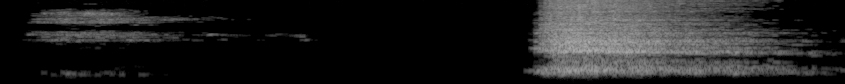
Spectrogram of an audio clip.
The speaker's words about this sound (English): Okay, so if you're listening here now, can we do a weird thing? Can we just take a breath?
